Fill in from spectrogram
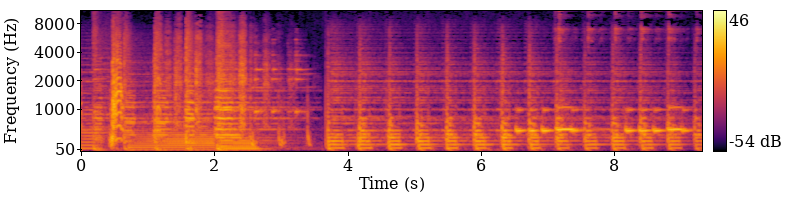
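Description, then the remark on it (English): A dog that is foaming at the mouth barks over and over in a quick, steady run of sharp, loud yaps, following an opening burst of dense, noisy barking with no talking. “Mad dog! Mad dog!”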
